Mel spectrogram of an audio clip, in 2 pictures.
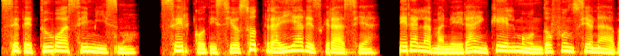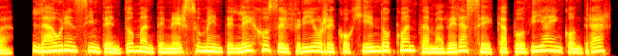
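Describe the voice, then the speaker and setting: An audiobook reader giving a steady, even scripted narration of a novel. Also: mid-range voice, no room sound, studio quality.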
